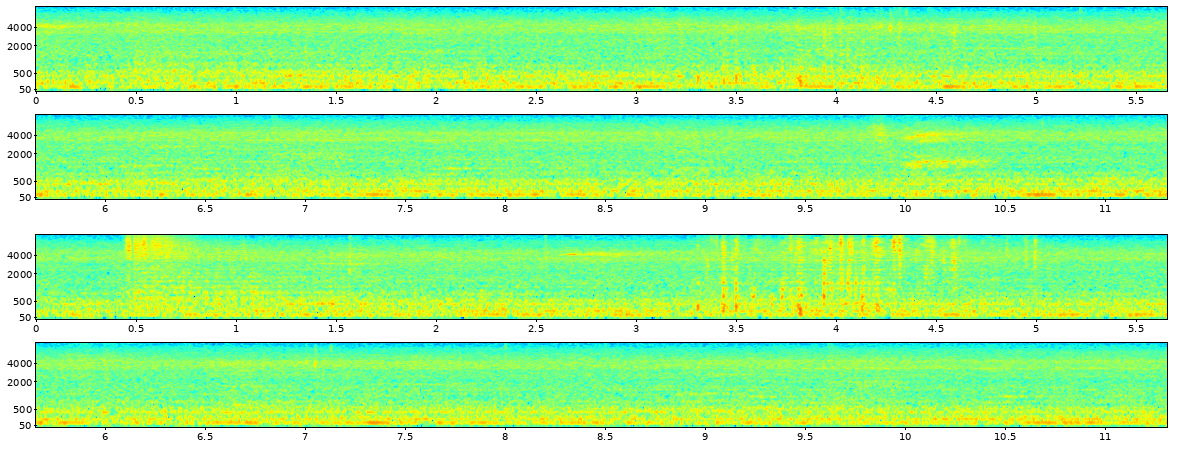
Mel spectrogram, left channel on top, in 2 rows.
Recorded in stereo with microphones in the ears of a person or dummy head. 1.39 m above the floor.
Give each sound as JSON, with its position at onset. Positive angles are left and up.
{"t": 0.4, "sound": "an explosion", "side_deg": -85}
{"t": 3.3, "sound": "crumpling", "side_deg": -60}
